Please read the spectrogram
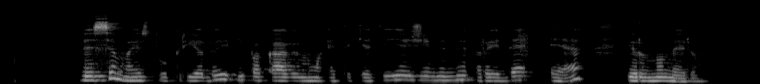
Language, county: Lithuanian, Marijampolė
